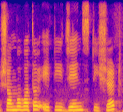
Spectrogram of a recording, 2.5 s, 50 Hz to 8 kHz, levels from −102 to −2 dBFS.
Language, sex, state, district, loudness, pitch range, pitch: Bengali, female, West Bengal, Dakshin Dinajpur, -16 LUFS, 220-240 Hz, 230 Hz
